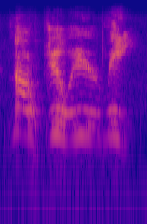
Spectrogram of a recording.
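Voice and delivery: outraged supervisor yelling across the break room; berating shout. Retold or imitated. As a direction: bark it down at him like an angry boss. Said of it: "berate me in front of".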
